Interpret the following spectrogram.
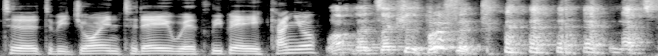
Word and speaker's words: Felipe Cagno: And we are excited to be joined today with Felipe Cagno. Wow, that's actually perfect. Nice pronunciation.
